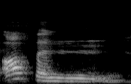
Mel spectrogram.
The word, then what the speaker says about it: often: E a palavra mais importante é a palavra frequência, que é often. Engole o T e pronuncia com o nariz, joga o T para dentro do nariz.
